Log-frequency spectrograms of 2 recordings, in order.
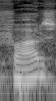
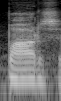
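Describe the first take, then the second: First: The word begins with an f sound. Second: The word begins with a p sound. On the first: This is the Arabic form of the name. The speaker calls it wrong. "वो actually फ़ार्स नहीं" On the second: This is the original form of the name. The speaker calls it right. "वो पार्स है, P A R S"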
